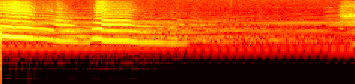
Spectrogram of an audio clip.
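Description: Flute melody, a note sliding downward and trailing off a little over a second in, over a steady drone.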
